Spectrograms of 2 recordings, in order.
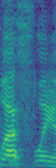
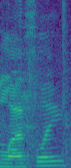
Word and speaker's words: Leslie: I'm Leslie and Leslie. Like people say it both ways.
